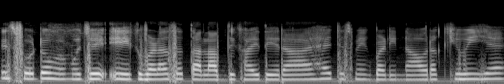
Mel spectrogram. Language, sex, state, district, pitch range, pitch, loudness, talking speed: Hindi, female, Uttar Pradesh, Varanasi, 225-250 Hz, 240 Hz, -15 LUFS, 225 wpm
